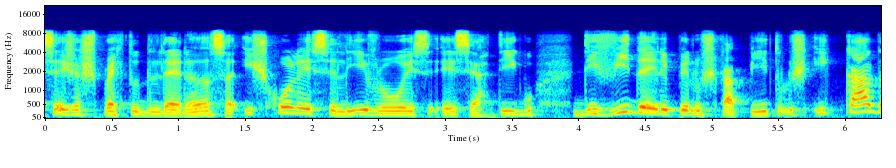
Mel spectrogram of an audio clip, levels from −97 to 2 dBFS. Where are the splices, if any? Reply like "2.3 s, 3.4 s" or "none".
3.9 s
